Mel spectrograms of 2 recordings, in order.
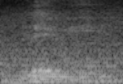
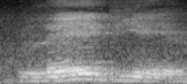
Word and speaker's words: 레비: 레위인들이 레위 발음은 뭐예요 레위는 독일 발음 레비는 히브리 발음 헬라어로는 류이스 이렇게 영어로는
